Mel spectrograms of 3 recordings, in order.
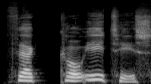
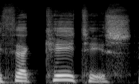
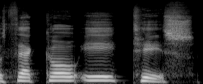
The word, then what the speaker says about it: Thekoitis: And now, normally, without this diaresis, the double dot, it would be Thekitis. But you separate the diphthong with the two vowels, omega and iota, and you pronounce each one because of this double dot. So Thekoitis.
